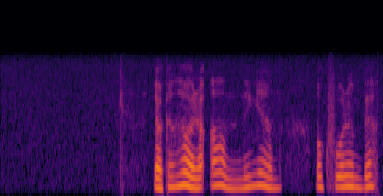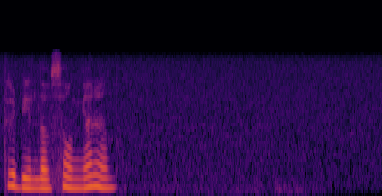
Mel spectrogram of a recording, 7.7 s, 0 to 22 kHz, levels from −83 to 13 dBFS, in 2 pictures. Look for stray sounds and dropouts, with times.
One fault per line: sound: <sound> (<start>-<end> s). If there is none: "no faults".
no faults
